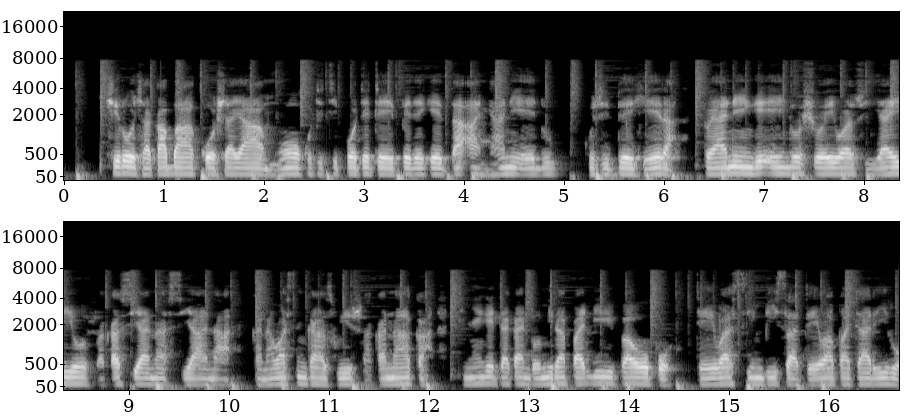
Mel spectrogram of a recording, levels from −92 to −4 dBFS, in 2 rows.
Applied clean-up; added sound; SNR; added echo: classical method log-MMSE.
